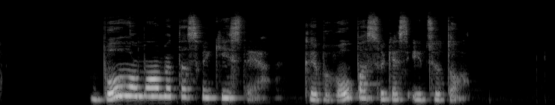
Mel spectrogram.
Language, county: Lithuanian, Vilnius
